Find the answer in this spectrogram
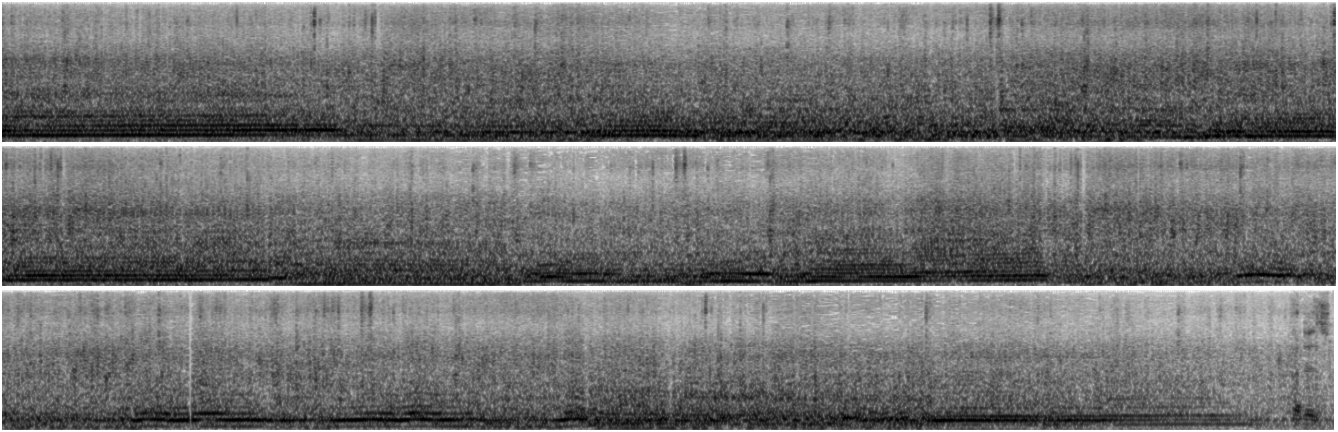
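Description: Rally car engine being driven hard down a gravel mountain pass. The engine note holds a steady pitch for a second or two, then jumps or slides to a new pitch as the revs change, over a hiss of tyres on loose gravel.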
